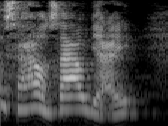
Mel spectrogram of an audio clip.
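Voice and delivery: ordinary talk, nothing marked

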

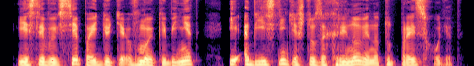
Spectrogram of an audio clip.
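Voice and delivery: ordinary delivery

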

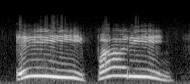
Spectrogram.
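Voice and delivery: loud, carrying call. From the shore, hailing the man in the boat, calling out loudly. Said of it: "окликнул Тор, приложив руки ко рту".

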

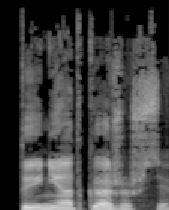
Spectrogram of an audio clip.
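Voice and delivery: calm, composed. An elder answers a man who asks what happens if he refuses; calm. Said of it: "спокойно сказал старейшина".

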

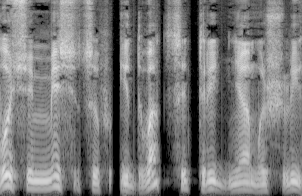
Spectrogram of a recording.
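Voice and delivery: plain

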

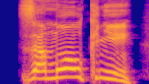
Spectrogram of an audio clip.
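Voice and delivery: loud shrill shout at very high pitch. A woman answers Valeria's question, shouting back. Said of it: "крикнула в ответ женщина".

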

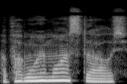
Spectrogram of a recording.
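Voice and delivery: whispering. A character in a story points something out to the others, whispered. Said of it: "прошептал Гига".

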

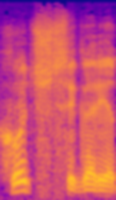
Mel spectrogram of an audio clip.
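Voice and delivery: ordinary delivery, nothing marked

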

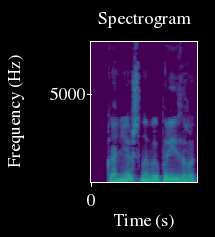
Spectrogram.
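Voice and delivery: plain reading voice

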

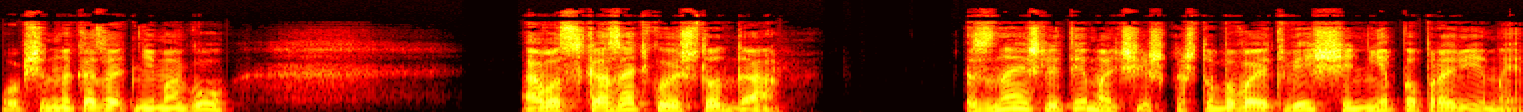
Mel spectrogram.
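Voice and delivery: plain

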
